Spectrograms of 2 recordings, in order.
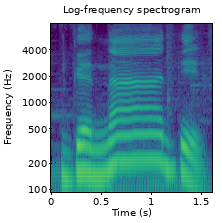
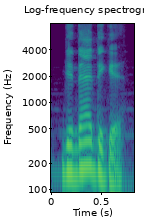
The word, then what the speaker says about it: Gnädige: How to pronounce it in German. Gnädige. Gnädige? Okay, fine.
